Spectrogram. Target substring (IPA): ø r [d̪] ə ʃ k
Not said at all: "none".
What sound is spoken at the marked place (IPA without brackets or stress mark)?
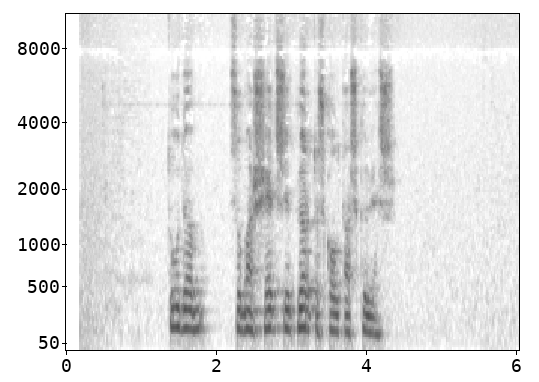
t̪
